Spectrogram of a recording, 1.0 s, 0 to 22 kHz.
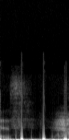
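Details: Rapid, regular low thumps at roughly 180 a minute, picked up by a microphone: a very fast, excited heartbeat of a girl, elevated throughout a performance.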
